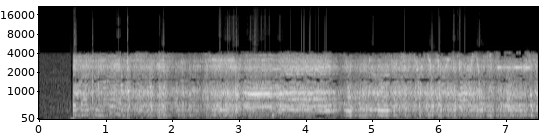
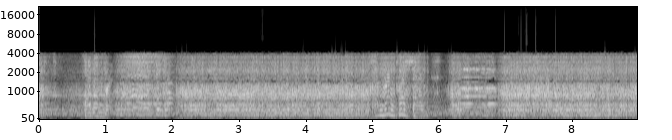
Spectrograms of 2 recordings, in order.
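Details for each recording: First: RCA Institutes AM tube radio after repairs, on a piece of wire antenna: station plays clearly over steady hiss, reception restored; owner notes some oscillation between stations still to fix. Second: RCA Institutes AM tube radio: a steady thin squeal sits over the station audio as it tunes between stations, picking up with just a wire antenna; oscillation, cause not yet traced.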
